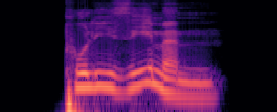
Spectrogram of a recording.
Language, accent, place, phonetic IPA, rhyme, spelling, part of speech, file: German, Germany, Berlin, [poliˈzeːməm], -eːməm, polysemem, adjective, De-polysemem.ogg
- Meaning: strong dative masculine/neuter singular of polysem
